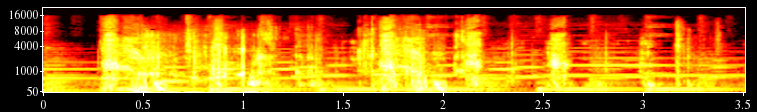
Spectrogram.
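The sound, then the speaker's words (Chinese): Loud crunching and chewing imitate a caterpillar train taking big bites of apples in a children's story. Several rhythmic, wet, crunchy bites follow one another in quick succession. “毛毛虫列车开始大口吃着苹果。”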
